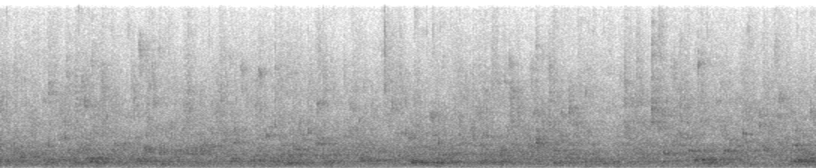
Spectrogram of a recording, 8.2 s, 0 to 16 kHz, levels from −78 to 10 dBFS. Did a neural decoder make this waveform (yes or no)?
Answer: no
